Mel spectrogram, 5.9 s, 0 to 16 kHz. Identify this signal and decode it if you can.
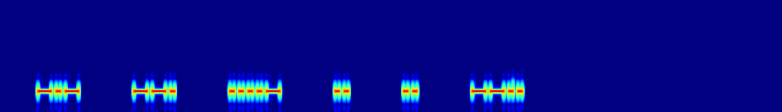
Morse code, heard as a keyed tone, about 34 wpm, spaced as for 16 wpm, 700 Hz. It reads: KG4IIZ
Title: USA Call Signs - 6 Characters - 4x Character Spacing - 35wpm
